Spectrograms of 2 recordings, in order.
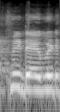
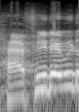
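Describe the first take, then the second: First: The word begins with a plain vowel. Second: The word begins with an added h sound. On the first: This is the standard pronunciation. The speaker calls it right. "एफिडेविट की जगह पे" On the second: This mocks how a politician says it. The speaker calls it wrong. "हैफिडेविट बोलते हैं"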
